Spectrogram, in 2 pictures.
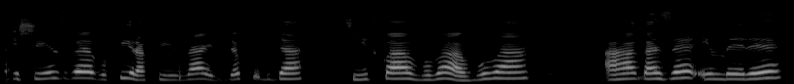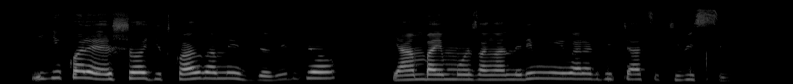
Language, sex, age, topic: Kinyarwanda, male, 18-24, finance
